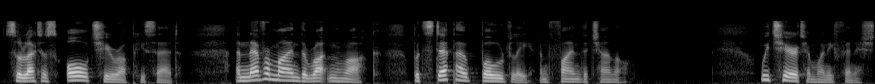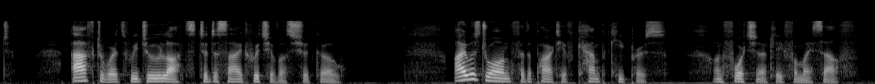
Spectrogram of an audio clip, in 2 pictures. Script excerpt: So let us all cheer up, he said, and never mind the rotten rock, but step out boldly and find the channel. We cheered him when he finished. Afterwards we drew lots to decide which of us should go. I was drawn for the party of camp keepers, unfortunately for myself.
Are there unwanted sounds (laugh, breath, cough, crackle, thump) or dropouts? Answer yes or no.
no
